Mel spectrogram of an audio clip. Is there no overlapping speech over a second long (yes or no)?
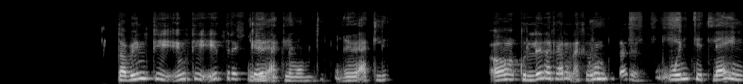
yes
